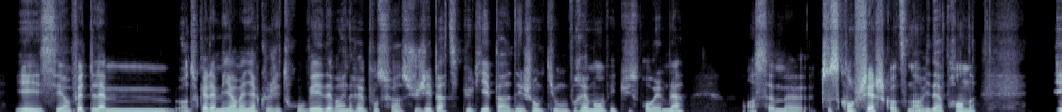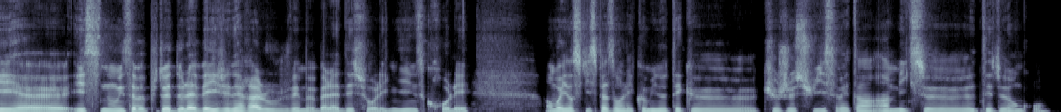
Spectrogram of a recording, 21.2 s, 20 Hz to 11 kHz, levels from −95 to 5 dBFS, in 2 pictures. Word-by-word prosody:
et 120 -4 0
c'est, 115 +1 -2
en 115 - -2
fait, 155 +4 +1
la 115 -3 +4
m 115 -1 -4
en - - -8
tout - - -8
cas, 130 - +4
la 130 0 +3
meilleure 125 +2 +1
manière 130 +2 +1
que 120 - -9
j'ai 115 0 -7
trouvée 135 +5 -1
d'avoir 120 -3 -1
une 120 - -4
réponse 125 +3 -5
sur - - -7
un - - -5
sujet 125 0 -2
particulier 125 +1 -3
par 120 -4 -4
des 120 0 -6
gens 135 +3 -3
qui - - -10
ont - - -6
vraiment 130 - -1
vécu 120 -2 -11
ce - - -6
problème-là. 125 +5 -2 0.6
En - - -9
somme, 120 -1 -5
heu, 110 0 -6 0.2
tout - - +4
ce - - +7
qu'on - - 0
cherche - - +6
quand - - -3
on - - -6
a - - -3
envie 120 0 -3
d'apprendre 135 +8 -1 0.8
et 125 -1 +5
heu, - - +4
et 130 - +4
sinon 140 +4 +1
oui 170 - +3
ça 140 -3 +4
va 120 - +1
plutôt 150 +4 +2
être 150 - +5
de 135 - +3
la 125 -2 +8
veille 135 +1 +5
générale 130 +3 +5
où 130 -3 -3
je 120 - -8
vais 120 0 0
me 120 - -3
balader - - 0
sur 60 - -2
LinkedIn, 125 - -3
scroller - - -4 0.7
en - - -4
voyant 130 +1 +4
ce 130 - +3
qui 140 - -6
se 125 - +1
passe 135 -1 +2
dans 130 -2 +2
les 115 -1 -2
communautés 125 +1 -1
que 115 - -5
que 125 - -2
je 125 +1 -1
suis. 140 +5 -1
Ça 145 - -3
va 120 - -2
être 120 - -7
un 115 -2 0
un 120 0 0
mix, 135 +2 0
heu, 120 0 -3
des 125 - -2
2 120 0 -3
en 115 0 -4
gros. 130 +4 -13
125 Hz, 250 wpm, -24 LUFS, 115-130 Hz, 0.8 s, la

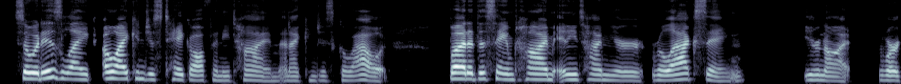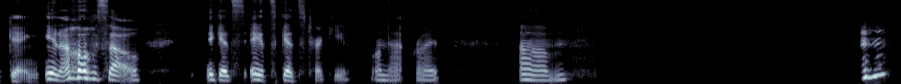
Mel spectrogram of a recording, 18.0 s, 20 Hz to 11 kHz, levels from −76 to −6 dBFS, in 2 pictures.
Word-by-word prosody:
So 250 -2 +5
it 235 +1 +7
is 275 0 +4
like, 220 -3 0
"Oh, 255 +1 +6
I 240 -1 +6
can 245 -1 -8
just 215 -1 -6
take 210 -2 -4
off 185 0 -2
anytime, 175 -2 -7
and - - -9
I 170 - -5
can 175 +2 -18
just 175 -2 -16
go 180 -1 -9
out," 180 -4 -2 0.6
but 235 0 +10
at 230 - +4
the 235 - +2
same 220 -4 -1
time, 215 -1 +1
anytime 205 -1 -3
you're 170 -2 -6
relaxing, 190 -4 0 0.6
you're 195 0 -4
not 170 -3 -4 0.3
working. 190 - -3
You 470 - +4
know? 275 -4 +4
So, 225 - -3 0.7
it 205 - -1
gets 180 -2 -1
it's 200 -3 -2
gets - - -2
tricky - - -14 0.2
on - - -11
that - - -14
front, - - -12 0.8
um 200 0 -7 3.0
Mhm. 340 +7 0
205 Hz, 135 wpm, -22 LUFS, 180-235 Hz, 3.0 s, but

